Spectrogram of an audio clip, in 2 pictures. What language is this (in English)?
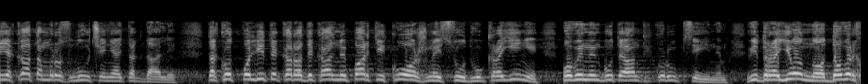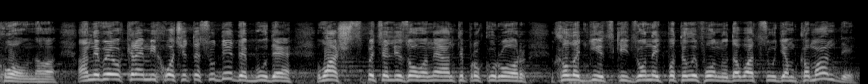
Ukrainian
